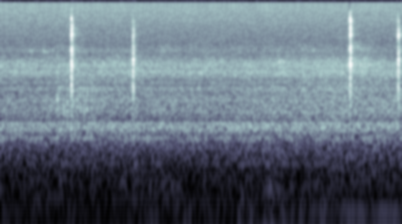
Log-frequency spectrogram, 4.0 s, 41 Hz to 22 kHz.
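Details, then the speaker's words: Homemade controller on an H calorie Chinese diesel heater, first test, induced flame-out (possibly flooded), down to 60 degrees: faint sharp ticks every half second over a quiet hiss; dosing pump still pulsing fuel, thermostat range needs changing. "I need to change the range on that thermostat because we've got down to 60 degrees now and we're still pulsing the dosing pump"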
